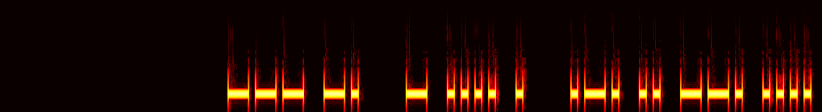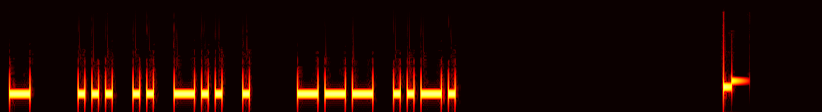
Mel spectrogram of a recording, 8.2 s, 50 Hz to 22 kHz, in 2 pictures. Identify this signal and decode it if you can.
Morse code, heard as a keyed tone, about 34 wpm, 700 Hz. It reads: ON THE RIGHT SIDE OF
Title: Sets of 5 Words Encore 35wpm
